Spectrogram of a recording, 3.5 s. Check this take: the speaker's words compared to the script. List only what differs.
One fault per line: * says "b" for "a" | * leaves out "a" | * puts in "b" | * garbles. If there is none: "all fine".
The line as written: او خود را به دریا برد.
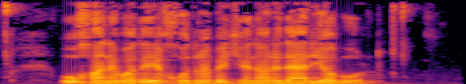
* puts in "خانوادهی"
* puts in "کنار"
